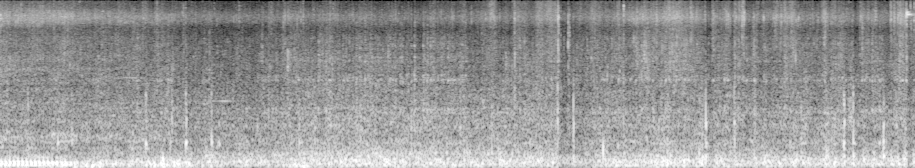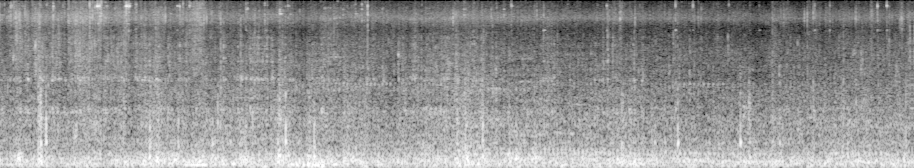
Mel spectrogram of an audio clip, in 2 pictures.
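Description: Motorcycle engine of a tricycle (motorcycle with sidecar) running steadily with road rumble, heard from inside the sidecar.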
